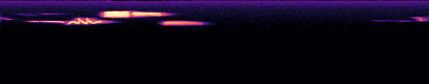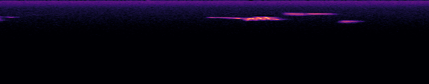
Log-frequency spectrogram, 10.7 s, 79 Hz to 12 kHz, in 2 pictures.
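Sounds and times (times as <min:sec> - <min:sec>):
White-crowned sparrow Zonotrichia leucophrys gambelii singing, Gambel's subspecies: 0:00.0 - 0:02.6, 0:08.0 - 0:09.9.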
